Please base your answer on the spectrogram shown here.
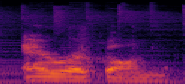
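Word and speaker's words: Eragon: Aragon. Aragon. It's like dragon, but with an E instead of a D.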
